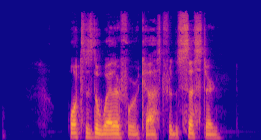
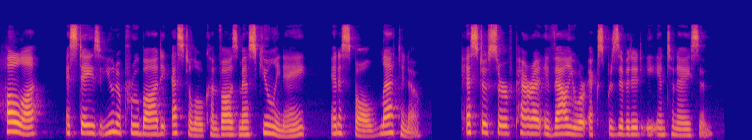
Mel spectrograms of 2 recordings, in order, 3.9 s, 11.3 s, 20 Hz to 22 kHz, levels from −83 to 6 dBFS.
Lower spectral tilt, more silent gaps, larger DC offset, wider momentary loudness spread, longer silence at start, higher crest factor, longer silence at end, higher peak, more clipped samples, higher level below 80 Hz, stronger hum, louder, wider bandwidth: about the same, -3.5 dB/octave vs -2.5 dB/octave; second, none vs 6.46-6.92 s; neither; about the same, 10 LU vs 10 LU; first, 1.05 s vs 0.05 s; about the same, 18 dB vs 20 dB; about the same, 0.65 s vs 0.65 s; about the same, -2 dBFS vs 0 dBFS; neither; first, -60 dBFS vs -72 dBFS; neither; about the same, -19 LUFS vs -19 LUFS; first, 16 kHz vs 11 kHz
